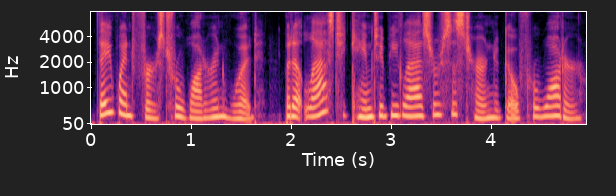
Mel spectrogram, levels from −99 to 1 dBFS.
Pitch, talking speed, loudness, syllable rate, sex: 230 Hz, 240 wpm, -17 LUFS, 5.2 syllables/s, female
